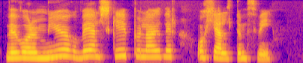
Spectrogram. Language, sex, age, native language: Icelandic, female, 30-39, Icelandic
